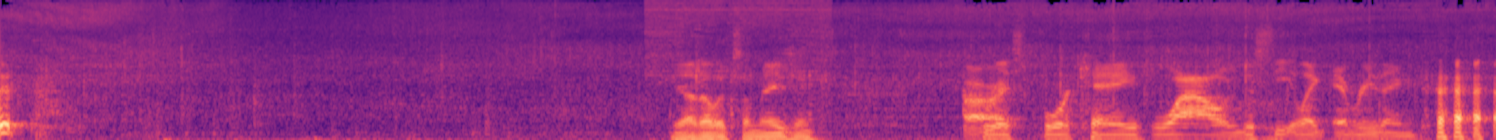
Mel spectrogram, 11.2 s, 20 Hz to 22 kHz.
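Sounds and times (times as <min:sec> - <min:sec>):
speech: 0:00.0 - 0:00.3, 0:05.0 - 0:06.2, 0:07.2 - 0:11.2
laughter: 0:00.0 - 0:00.6, 0:07.2 - 0:11.2
shrimp sizzling with butter in a pan: 0:00.0 - 0:11.2.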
